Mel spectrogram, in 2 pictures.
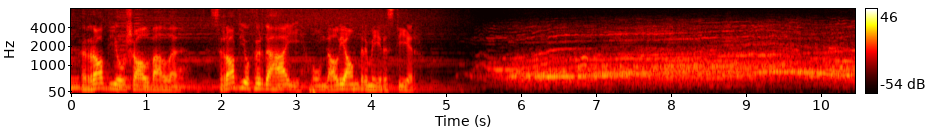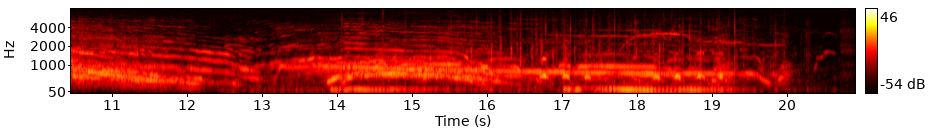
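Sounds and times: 
speech: 0.1s - 4.7s
crowd cheering doing a stadium wave: 5.2s - 20.7s
people shouting: 5.3s - 20.0s.

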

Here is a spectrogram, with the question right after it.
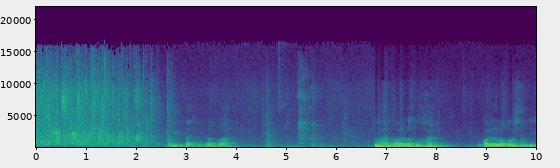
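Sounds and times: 
audience applauding the speaker after a church sermon: 0.0s - 2.8s
speech: 2.6s - 4.1s, 6.8s - 8.2s, 8.8s - 9.9s.

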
